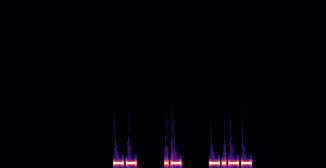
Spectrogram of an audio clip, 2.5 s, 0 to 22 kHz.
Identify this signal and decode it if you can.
Morse code, heard as a keyed tone, about 54 wpm, spaced as for 29 wpm, 690 Hz. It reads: MAY
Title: 3x Character Spacing - Top 200 Words - 50wpm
